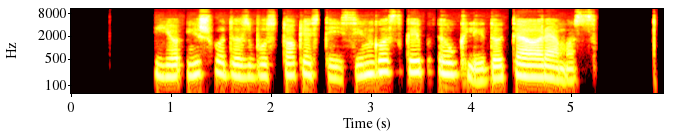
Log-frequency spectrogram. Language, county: Lithuanian, Klaipėda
